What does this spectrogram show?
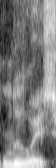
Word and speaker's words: Louis: be badass I like it's actually pronounced Louis but Louis is fine Louis no um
